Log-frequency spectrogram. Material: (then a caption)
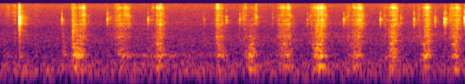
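Copper foil. A red-handled metal stylus scratches and hatches lines into a flat, thin, black-coated copper-foil scratch-art board. Soft, dry rasping strokes repeat about three times per second in an uneven rhythm, each with a bright scratchy edge over a faint low body. The strokes stop short with no ring, and the whole clip stays quiet.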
